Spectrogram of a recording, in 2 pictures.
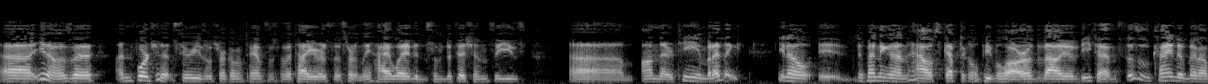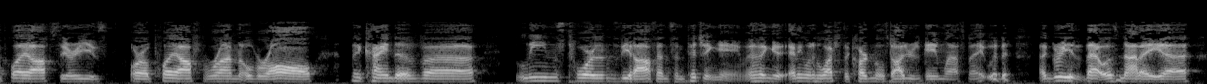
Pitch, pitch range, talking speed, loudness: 135 Hz, 130-150 Hz, 200 wpm, -21 LUFS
